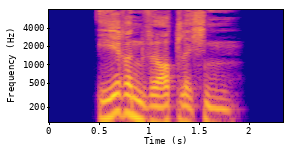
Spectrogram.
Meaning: inflection of ehrenwörtlich: 1. strong genitive masculine/neuter singular 2. weak/mixed genitive/dative all-gender singular 3. strong/weak/mixed accusative masculine singular 4. strong dative plural
- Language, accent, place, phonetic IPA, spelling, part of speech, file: German, Germany, Berlin, [ˈeːʁənˌvœʁtlɪçn̩], ehrenwörtlichen, adjective, De-ehrenwörtlichen.ogg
